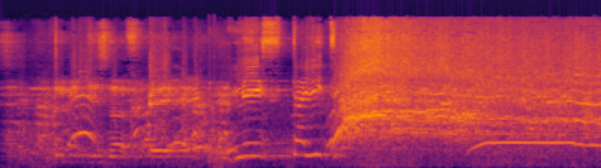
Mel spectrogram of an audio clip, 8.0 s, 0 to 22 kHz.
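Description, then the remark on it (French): A lively crowd in Tahiti, watching the Miss France 2019 election broadcast live on giant screens in bars and restaurants, chatters and shouts, then erupts into loud, sustained cheering with whoops and shrieks of joy as the verdict falls, a high-pitched scream rising above the roar near the end. “Oui, des cris de joie.”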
